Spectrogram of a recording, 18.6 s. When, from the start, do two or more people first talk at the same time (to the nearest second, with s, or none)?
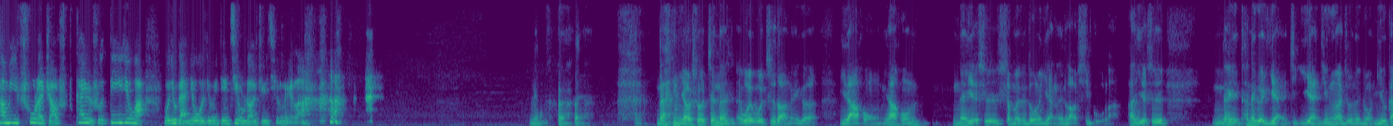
none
